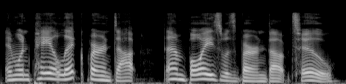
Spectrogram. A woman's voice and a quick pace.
Yes: female; fast, 210 wpm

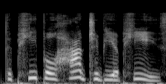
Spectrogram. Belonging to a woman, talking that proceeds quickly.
Yes: female; fast, 215 wpm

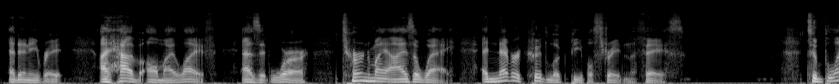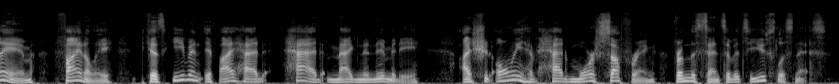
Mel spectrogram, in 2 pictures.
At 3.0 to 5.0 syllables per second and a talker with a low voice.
No: 5.6 syllables/s; low, 120 Hz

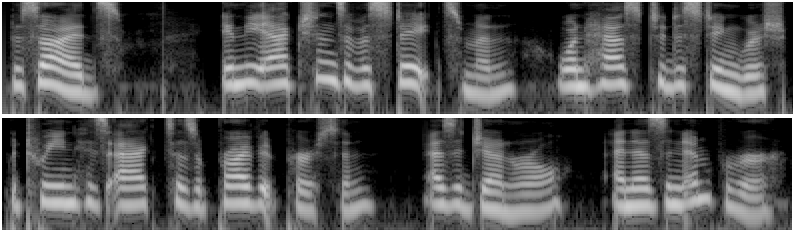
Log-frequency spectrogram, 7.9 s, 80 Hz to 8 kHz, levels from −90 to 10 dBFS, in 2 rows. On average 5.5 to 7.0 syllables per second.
Yes: 6.0 syllables/s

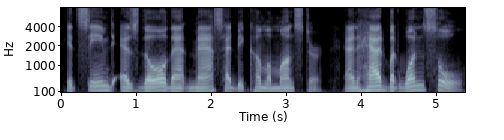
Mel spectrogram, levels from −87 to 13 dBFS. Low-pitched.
Yes: low, 115 Hz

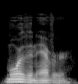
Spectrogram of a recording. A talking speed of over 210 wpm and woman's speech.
No: fast, 230 wpm; male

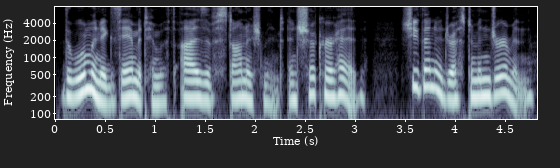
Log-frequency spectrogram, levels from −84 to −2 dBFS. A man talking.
No: female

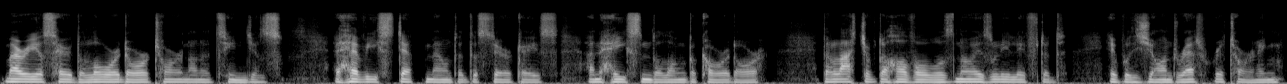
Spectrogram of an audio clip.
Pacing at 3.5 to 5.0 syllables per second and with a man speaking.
Yes: 4.8 syllables/s; male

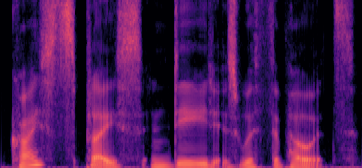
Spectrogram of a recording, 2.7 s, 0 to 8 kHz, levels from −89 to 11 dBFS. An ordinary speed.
Yes: average, 155 wpm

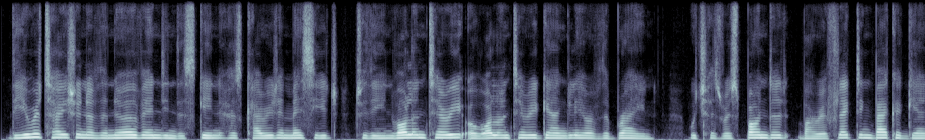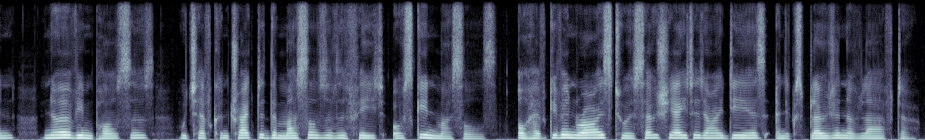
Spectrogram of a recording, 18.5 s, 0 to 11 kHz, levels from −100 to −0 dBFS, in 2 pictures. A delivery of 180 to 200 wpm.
No: average, 170 wpm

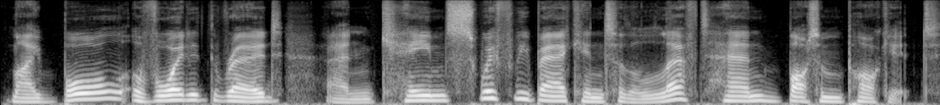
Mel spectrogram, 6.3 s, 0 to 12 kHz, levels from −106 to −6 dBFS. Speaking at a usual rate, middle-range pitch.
Yes: average, 145 wpm; medium, 145 Hz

